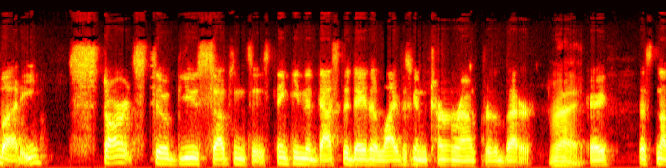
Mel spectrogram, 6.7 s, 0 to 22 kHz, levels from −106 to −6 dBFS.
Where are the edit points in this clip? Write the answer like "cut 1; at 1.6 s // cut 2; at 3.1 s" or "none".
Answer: none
